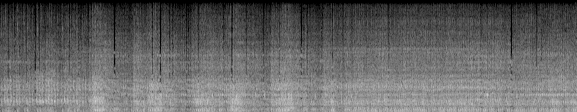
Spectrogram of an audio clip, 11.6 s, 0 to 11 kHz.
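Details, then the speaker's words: BSA A65 twin after engine rebuild, head back on and ignition advanced via stator plate: steady, even, unhurried idle with no bottom-end knock or rattle; oil circulating, no smoke, far quieter mechanically than before the rebuild. "sounds all quite promising anyway um let's say mechanically it's a hell of a lot quieter than it was when it came here that's for sure so I'm happy with that"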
